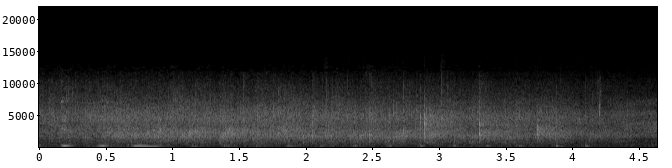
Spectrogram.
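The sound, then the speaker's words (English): A church audience applauds together, a steady wash of many hands clapping for several seconds, with a few scattered voices faintly underneath. “You can clap for that.”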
